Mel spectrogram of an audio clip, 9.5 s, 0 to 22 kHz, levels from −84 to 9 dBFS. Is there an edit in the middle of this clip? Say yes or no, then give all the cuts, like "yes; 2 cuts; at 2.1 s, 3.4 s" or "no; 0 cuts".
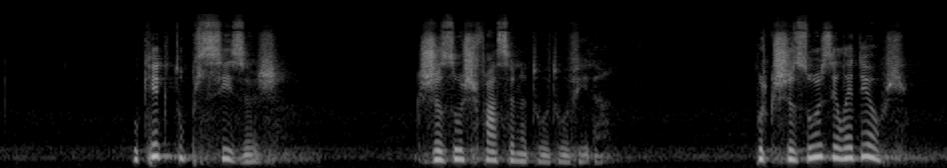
yes; 2 cuts; at 3.2 s, 5.5 s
